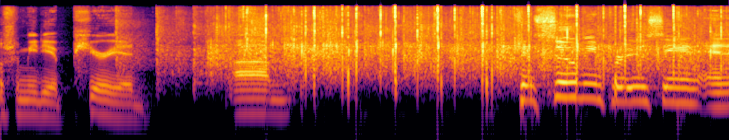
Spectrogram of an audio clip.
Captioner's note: clapping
